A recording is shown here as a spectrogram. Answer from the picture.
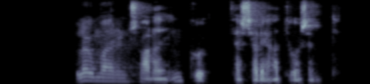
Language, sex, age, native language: Icelandic, male, 20-29, Icelandic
